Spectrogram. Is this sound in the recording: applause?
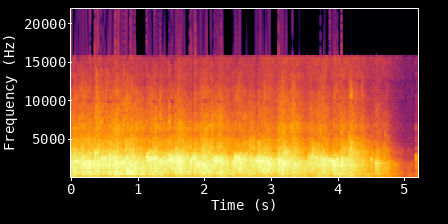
yes

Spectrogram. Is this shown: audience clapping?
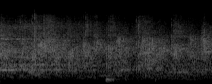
yes

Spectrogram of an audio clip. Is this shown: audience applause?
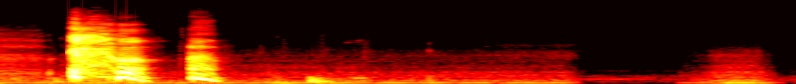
no

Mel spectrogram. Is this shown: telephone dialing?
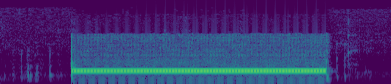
yes

